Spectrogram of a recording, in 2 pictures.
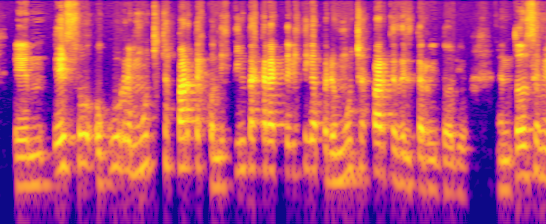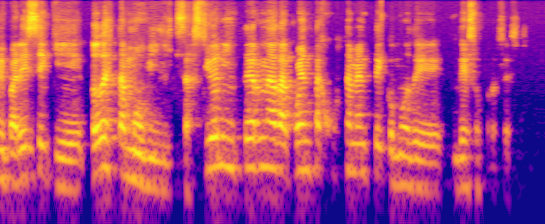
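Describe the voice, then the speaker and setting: This man speaks with a Chilean accent and a high pitch. His intonation is lively, with hardly any pauses. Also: fairly quick pace. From southern Chile, Araucanía (Curarrehue). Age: 30s. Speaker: researcher presenting a study. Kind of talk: academic seminar talk.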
